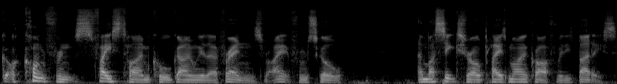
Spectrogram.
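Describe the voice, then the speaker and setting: On a very clean recording with a silent background, a man with an English accent talks at a fairly quick pace with ordinary pitch variation. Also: medium pitch for a man. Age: 30s. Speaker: gaming streamer. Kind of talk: casual chat. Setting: live stream.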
